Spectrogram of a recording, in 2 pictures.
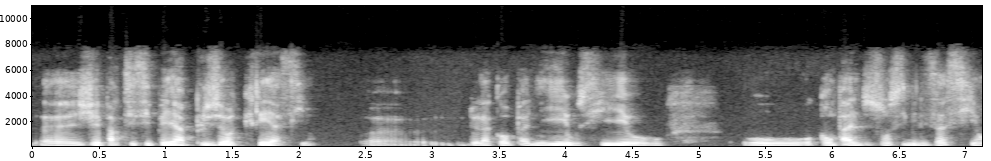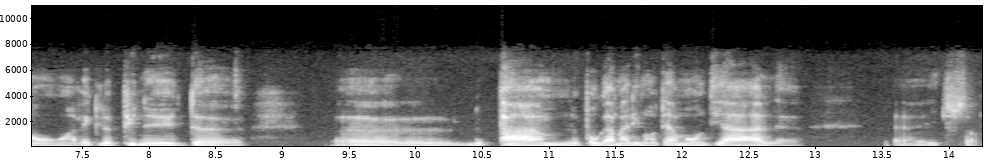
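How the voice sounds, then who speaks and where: A man's voice: rumbling low, little pitch movement, a little slow, vocal fry, a little mellow, slightly rough, dull audio. A man from the Republic of the Congo, an actor, puppeteer and storyteller, answering interview questions hesitantly with many fillers and restarts.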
